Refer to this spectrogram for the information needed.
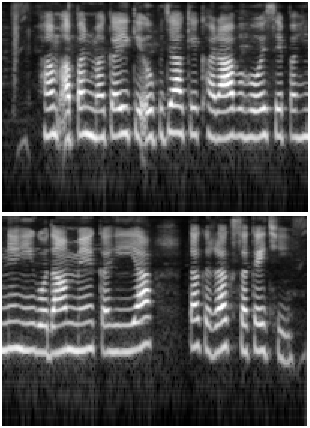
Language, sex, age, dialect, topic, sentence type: Maithili, female, 18-24, Bajjika, agriculture, question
